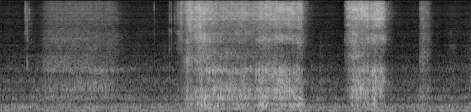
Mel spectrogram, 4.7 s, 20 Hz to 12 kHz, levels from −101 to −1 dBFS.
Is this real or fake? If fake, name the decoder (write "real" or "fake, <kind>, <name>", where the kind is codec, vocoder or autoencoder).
fake, codec, HILCodec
